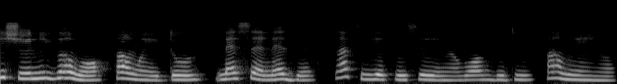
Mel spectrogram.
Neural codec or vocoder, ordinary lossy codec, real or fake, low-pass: codec, 16 kHz, 0.7 kbps, FocalCodec; none; fake; 7.2 kHz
